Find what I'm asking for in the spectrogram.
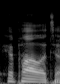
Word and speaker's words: Hippolyta: No, and then we could have like and Frank could be like Donna Troy, you know, and Terry could be what, Hippolyta or whatever her name is. Hippolyta. I can't say her name. – Oh my god. – What is it? – Hippolyta. – Hippolyta. There you go.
